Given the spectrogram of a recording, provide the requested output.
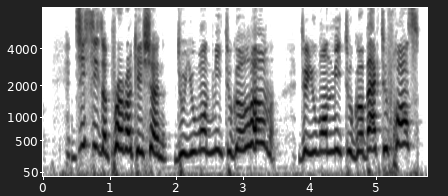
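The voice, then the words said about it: Imitation of Jacques Chirac. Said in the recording (French): “Ça vient de Jacques Chirac.”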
